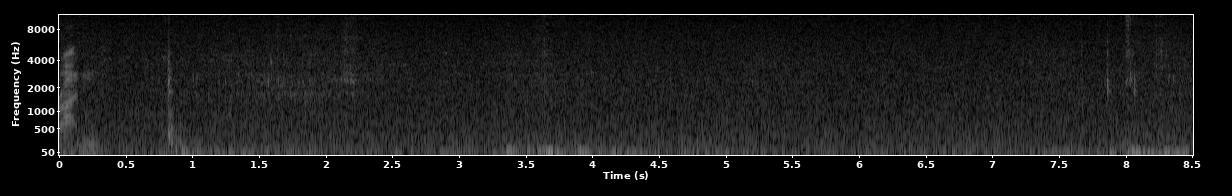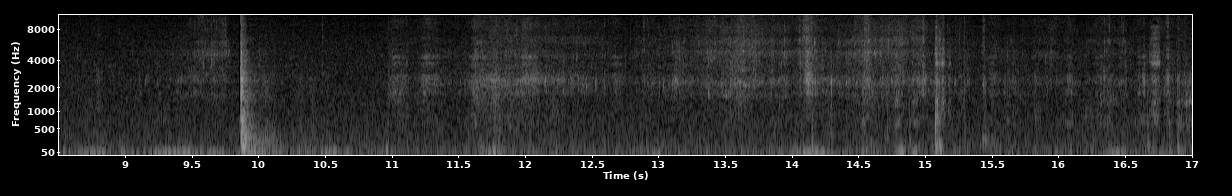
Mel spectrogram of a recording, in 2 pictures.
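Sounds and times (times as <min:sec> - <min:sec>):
water splashing and sloshing: 0:00.6 - 0:02.6, 0:07.6 - 0:17.0.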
